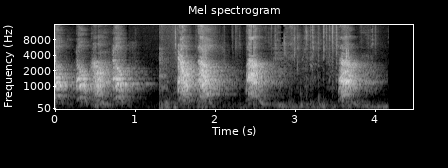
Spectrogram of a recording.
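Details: Male Pomeranian barking: four bursts of sharp, high yappy barks, the first two as quick doubled or tripled yaps, then single barks, spaced about a second apart, clean with no background sound.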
